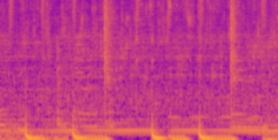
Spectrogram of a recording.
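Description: Papaya leaf stir-fry seasoning of salt, sugar, flavoring, shrimp-paste chili sauce and a little water being stirred in a pan, with steady sizzling and repeated scraping stir strokes, close and alone.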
